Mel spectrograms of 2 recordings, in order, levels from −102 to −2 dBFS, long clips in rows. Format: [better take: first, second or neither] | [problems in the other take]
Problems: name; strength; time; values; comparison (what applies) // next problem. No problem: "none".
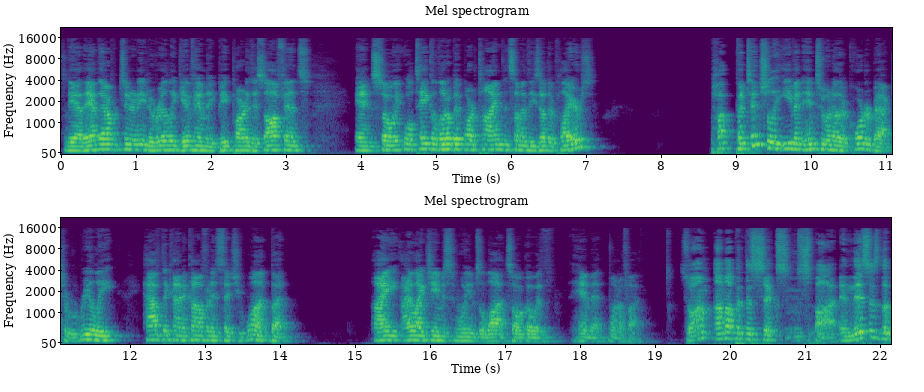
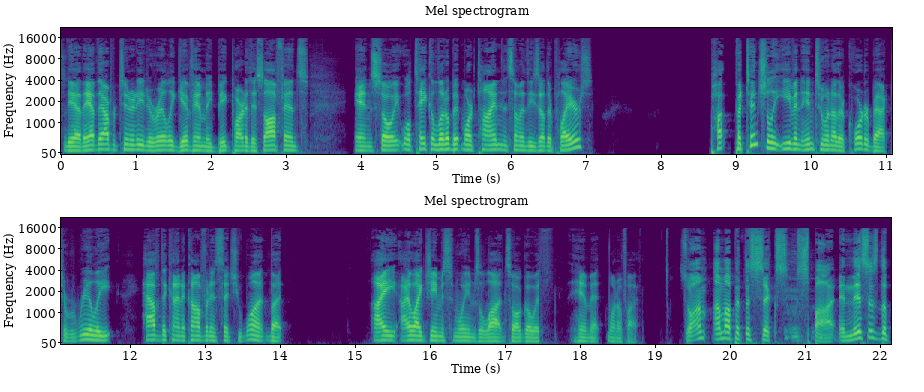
second | off-mic speech; far // room echo; very slight; dies away in 0.3 s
